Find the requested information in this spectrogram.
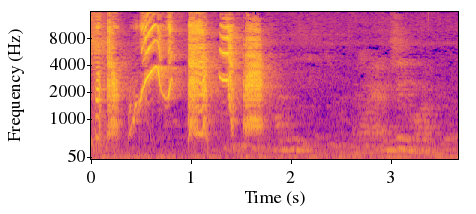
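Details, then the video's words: Talkative pet ringneck parrot: a burst of five or six harsh, speech-like syllables, one sweeping sharply up and down, then silence apart from faint background noise. "Mitthu Mitthu Bolne Wala Batuni Tota - Talking Parrot"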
